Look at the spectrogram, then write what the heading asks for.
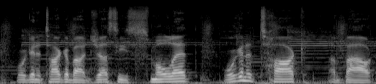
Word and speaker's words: Jussie Smollett: Jussie Smollett.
